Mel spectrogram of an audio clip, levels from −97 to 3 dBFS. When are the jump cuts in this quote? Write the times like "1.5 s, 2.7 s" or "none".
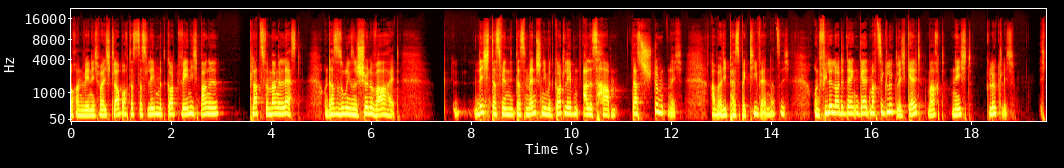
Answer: none

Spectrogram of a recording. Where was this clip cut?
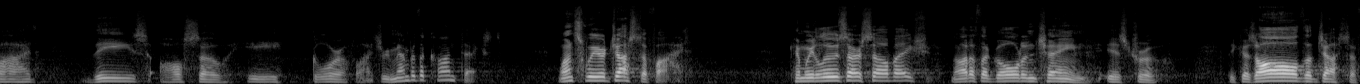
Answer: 5.5 s, 9.4 s

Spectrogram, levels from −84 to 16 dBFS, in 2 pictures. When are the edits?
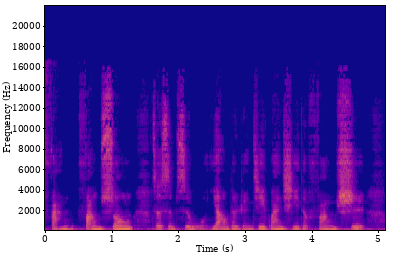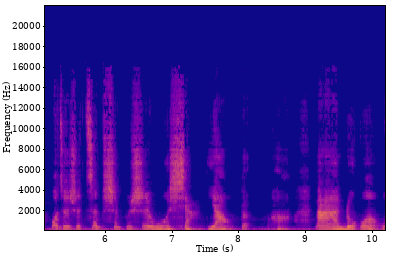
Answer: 1.6 s

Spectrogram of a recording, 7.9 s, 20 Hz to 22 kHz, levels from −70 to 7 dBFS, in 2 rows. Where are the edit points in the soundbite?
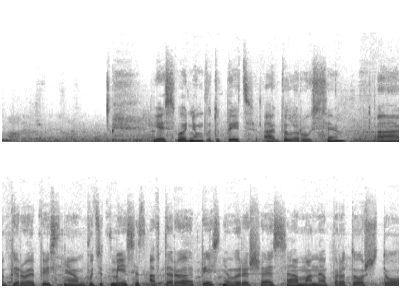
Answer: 5.4 s

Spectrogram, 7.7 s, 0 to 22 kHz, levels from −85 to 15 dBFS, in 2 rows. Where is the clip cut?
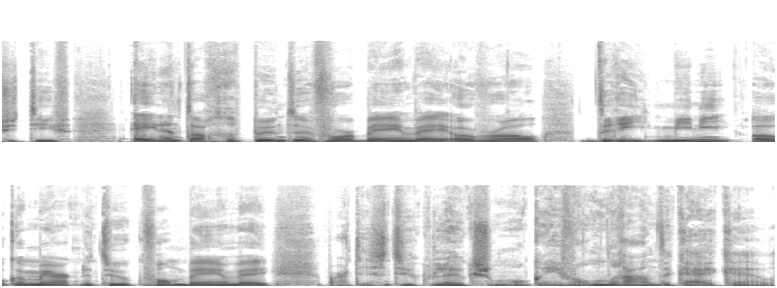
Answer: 2.9 s

